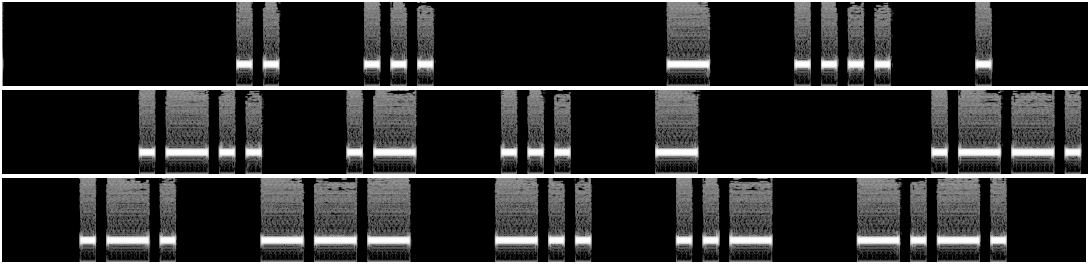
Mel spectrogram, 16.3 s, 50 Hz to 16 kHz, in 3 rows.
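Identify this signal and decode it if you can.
Morse code, heard as a keyed tone, about 18 wpm, spaced as for 12 wpm, 1000 Hz. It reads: IS THE LAST PRODUC
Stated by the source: Morse code at 12 wpm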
